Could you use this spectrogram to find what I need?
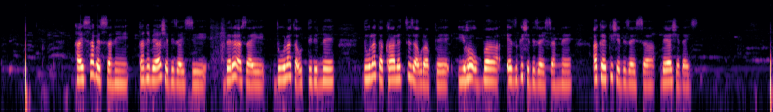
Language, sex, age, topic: Gamo, female, 25-35, government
